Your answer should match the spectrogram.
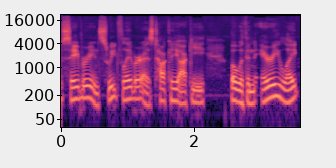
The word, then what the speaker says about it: takoyaki: Each bite has the same savory and sweet flavor as takoyaki, but with an airy, light, crispy texture. Oh, it also gives you the pronunciation takoyaki, so I'm actually not terrible.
